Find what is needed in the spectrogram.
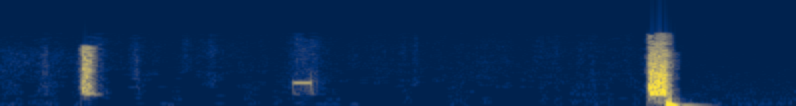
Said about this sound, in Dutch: En blijf rustig, ik hoor alleen maar ruis.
